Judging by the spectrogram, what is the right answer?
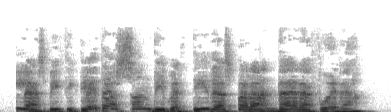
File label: bicycles sp slow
